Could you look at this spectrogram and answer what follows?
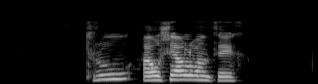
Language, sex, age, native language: Icelandic, female, 9, Icelandic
